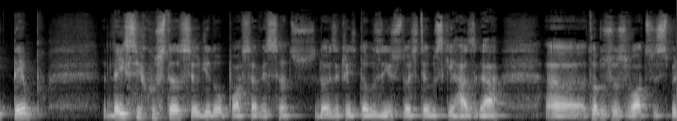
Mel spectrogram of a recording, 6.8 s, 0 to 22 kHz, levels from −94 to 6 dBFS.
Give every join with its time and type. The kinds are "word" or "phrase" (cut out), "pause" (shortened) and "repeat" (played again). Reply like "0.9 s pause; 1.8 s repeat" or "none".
none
